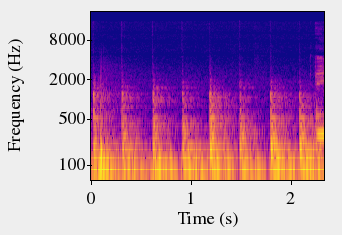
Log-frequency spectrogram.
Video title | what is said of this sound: The Lockdown Diaries - Day 24 | you can hear a slight amount coming through the speakers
